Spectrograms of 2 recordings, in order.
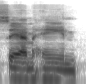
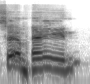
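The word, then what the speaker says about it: Samhain: That's why that's why people get mad when he pronounces Sam Hain. They're like, it's not Sam Hain.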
